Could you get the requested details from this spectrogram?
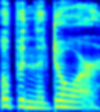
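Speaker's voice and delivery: ordinary delivery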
